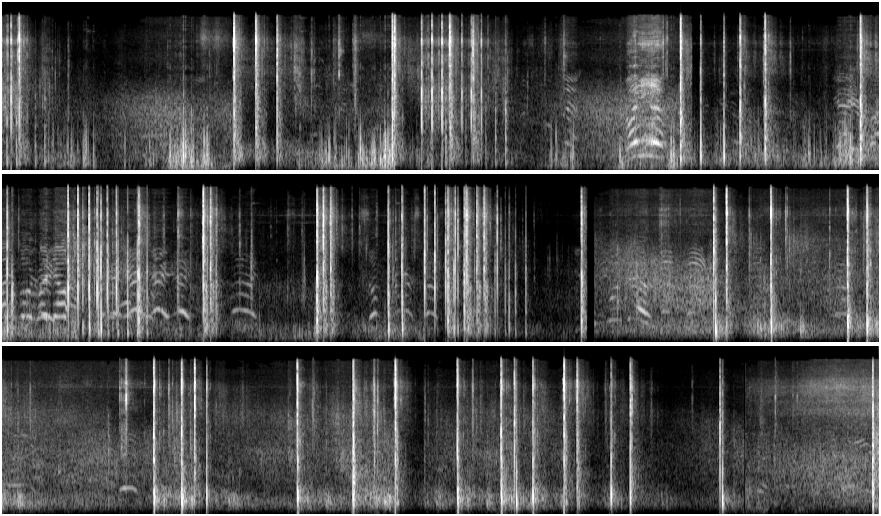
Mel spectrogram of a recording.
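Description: Rifles fire in rapid sharp cracks close by.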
